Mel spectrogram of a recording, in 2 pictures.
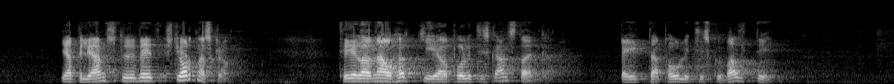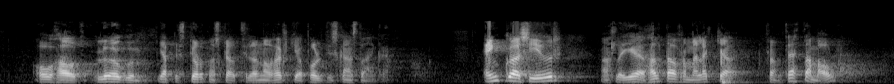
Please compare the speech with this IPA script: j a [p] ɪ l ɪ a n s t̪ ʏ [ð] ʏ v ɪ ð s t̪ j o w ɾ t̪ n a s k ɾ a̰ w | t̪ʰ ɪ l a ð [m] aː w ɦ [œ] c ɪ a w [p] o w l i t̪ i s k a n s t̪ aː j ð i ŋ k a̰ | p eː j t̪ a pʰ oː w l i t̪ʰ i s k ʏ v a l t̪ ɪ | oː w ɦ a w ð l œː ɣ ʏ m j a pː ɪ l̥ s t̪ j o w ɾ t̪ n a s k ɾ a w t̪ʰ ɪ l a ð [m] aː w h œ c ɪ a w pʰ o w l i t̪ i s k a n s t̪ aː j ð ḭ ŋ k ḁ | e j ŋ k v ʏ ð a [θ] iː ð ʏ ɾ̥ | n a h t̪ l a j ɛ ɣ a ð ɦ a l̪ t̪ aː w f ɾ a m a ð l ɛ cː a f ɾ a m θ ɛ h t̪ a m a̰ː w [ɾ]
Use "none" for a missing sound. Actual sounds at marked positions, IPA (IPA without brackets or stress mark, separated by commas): p, ð, n, œ, pʰ, n, s, l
